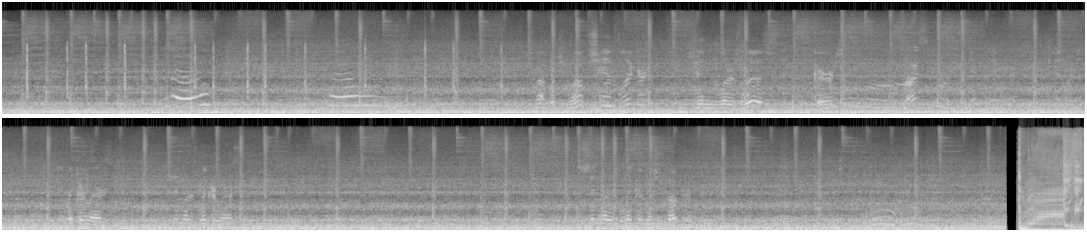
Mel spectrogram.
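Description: Cargo van running, a steady low rumble heard from inside the cabin.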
